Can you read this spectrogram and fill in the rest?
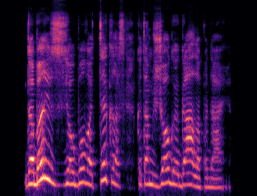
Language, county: Lithuanian, Vilnius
